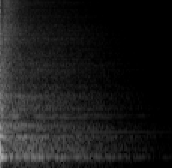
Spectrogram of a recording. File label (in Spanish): CAJA, percussion reverb; MARKYDRUMS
